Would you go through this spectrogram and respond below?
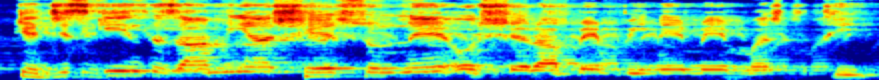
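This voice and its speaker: A young man with a Pakistani accent delivers a formal patriotic speech in an impassioned, rhetorical manner, with emphatic phrasing and deliberate pauses. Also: a little high. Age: young adult. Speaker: orator. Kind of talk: formal declamatory patriotic speech with recited verse. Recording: echoey reverberant hall sound.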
